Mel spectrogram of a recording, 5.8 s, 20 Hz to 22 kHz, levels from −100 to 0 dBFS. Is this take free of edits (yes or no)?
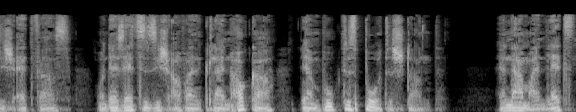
yes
